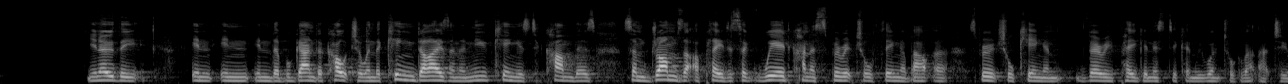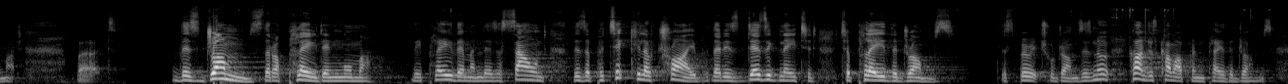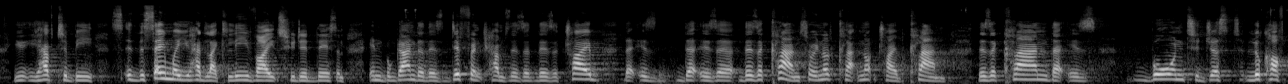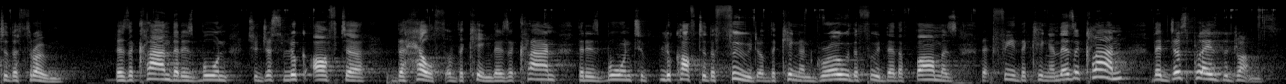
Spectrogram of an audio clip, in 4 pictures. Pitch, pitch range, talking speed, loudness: 190 Hz, 170-215 Hz, 220 wpm, -24 LUFS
